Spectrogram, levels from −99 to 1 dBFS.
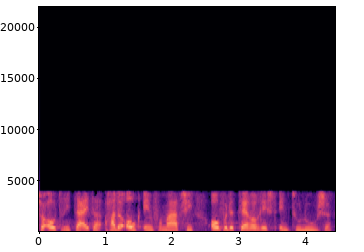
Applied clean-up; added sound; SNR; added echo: none; none; none; none.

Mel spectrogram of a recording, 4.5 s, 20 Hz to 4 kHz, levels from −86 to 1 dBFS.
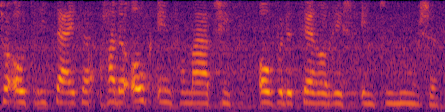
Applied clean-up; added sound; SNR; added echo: none; Stream; 15 dB; reverberation time 1.5 s.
